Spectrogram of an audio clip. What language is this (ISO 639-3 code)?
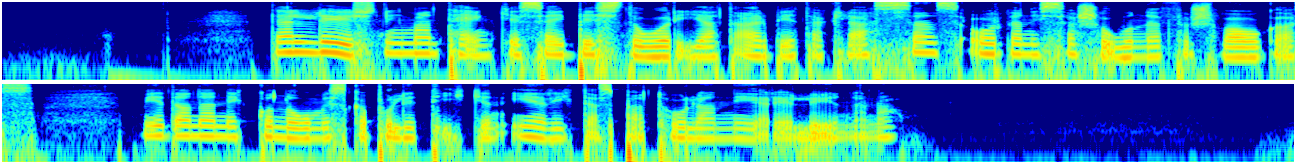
swe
